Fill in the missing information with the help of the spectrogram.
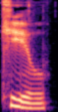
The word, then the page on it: keel: British English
